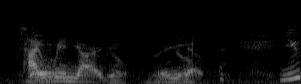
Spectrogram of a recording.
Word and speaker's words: Wynyard: All right, my last name is Wynyard, not Wynyard. Tai Wynyard.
